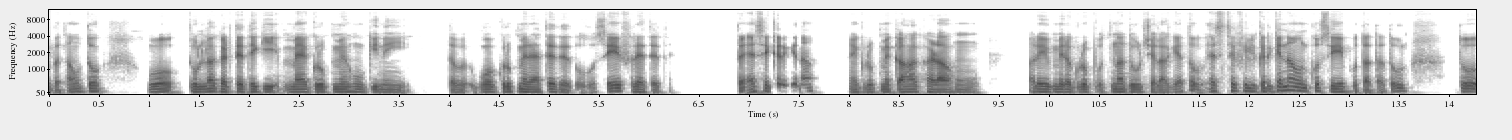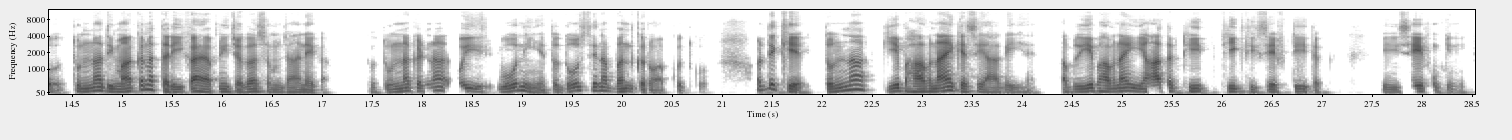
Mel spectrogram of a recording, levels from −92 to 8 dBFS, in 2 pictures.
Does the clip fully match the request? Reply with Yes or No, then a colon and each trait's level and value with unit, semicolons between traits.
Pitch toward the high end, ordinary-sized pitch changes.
No: low, 105 Hz; average, 3.5 semitones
